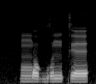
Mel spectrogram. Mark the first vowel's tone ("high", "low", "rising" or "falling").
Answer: high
